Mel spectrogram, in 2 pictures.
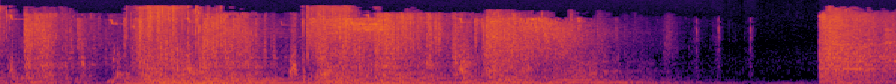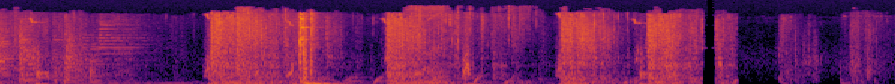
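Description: A pickaxe chops into wood with heavy, repeated thuds.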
